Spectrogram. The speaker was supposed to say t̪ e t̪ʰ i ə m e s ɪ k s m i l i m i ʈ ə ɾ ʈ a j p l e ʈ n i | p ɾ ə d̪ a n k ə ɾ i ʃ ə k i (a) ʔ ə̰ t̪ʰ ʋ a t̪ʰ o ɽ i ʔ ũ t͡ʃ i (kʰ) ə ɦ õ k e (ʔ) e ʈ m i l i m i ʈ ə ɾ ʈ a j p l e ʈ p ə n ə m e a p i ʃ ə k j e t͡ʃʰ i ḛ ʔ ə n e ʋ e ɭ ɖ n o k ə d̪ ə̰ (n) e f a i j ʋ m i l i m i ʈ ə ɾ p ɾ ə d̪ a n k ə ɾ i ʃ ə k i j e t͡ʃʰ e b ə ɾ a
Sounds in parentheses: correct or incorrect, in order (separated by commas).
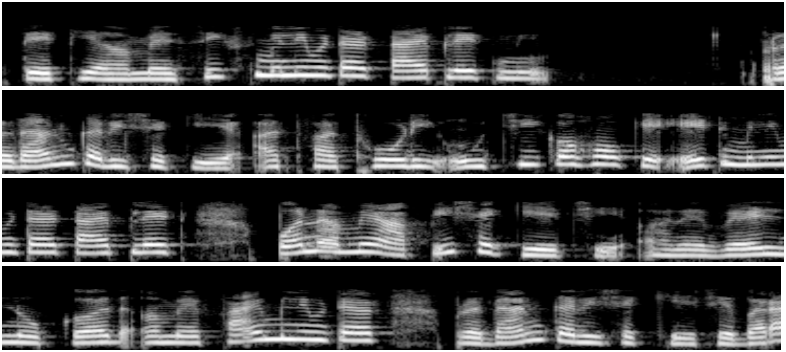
incorrect, incorrect, correct, incorrect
